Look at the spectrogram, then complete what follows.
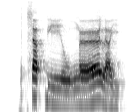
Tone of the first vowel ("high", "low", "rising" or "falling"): high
